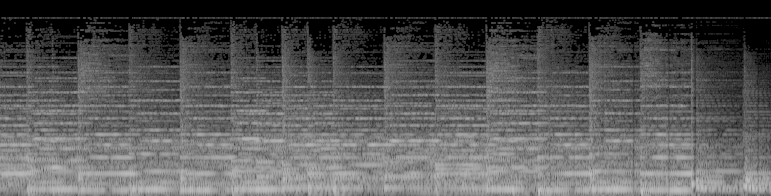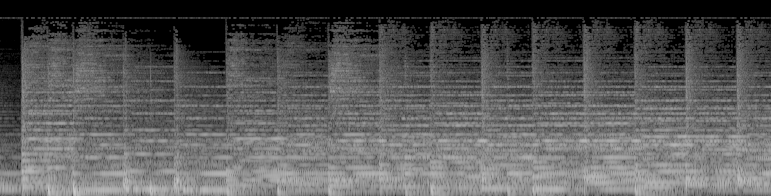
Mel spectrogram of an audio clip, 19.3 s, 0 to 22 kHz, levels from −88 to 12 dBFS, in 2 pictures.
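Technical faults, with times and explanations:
6.85 to 8.76 s, repeated packet loss (robotic sound): Over this stretch of nearly two seconds, packets kept going missing. Nine separate holes add up to about 200 ms of lost audio, and the longest is 40 ms. Each hole gets patched by stretching the last bit of sound forward. Then the next hole arrives before things settle, so about 11% of the span is made-up fill. That produces the choppy, robotic texture with bits chewed out.
9.26 to 9.30 s and 9.46 to 9.50 s, short concealed packet loss: Right after the rough patch, two more isolated drops of about 20 ms each slip through. The receiver covers each one by carrying the previous sound forward, continuing its pitch or using shaped noise, and then crossfades back into the real signal. You hear each one as a quick smear or tiny wobble, and any very brief transient inside the gap can simply disappear.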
